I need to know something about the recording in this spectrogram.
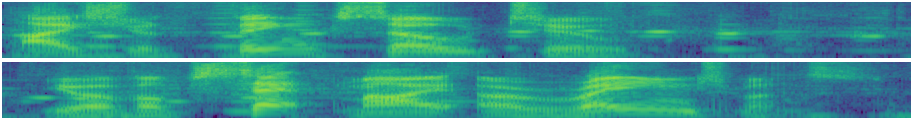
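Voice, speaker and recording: A stern, pompous railway boss, as a man reads him in a storybook, measured and disapproving. The voice is low and slow, with music underneath. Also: very animated, a bit bright.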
